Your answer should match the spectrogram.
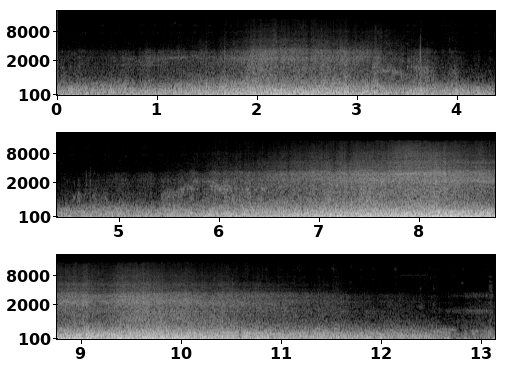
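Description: Wind rushing over the microphone of an action camera held out from a paraglider in flight, a loud low rumbling noise that swells in the second half and eases near the end.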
